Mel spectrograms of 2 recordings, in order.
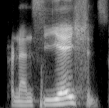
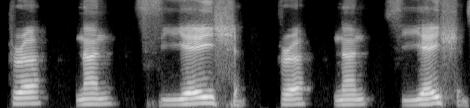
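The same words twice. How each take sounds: First: "pronunciations" in one go, weight on "ciation"; stress on CIATION. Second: Very slow "Pronunciation", pausing between pro, nun, ciation; syllable by syllable. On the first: Teacher shows the word is not flat, stressed "pronunciations". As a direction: say "pronunciations" unbroken, leaning on its "a". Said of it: "it's, it's not flat". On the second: Teacher shows class syllables, "Pronunciation" slowly split up. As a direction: break "pronunciation" into slow parts, stretching "ciation". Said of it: "you know syllables?". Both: Shown as a demonstration.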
